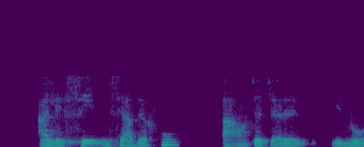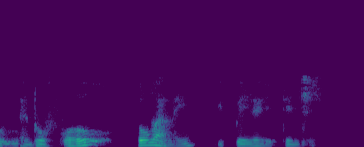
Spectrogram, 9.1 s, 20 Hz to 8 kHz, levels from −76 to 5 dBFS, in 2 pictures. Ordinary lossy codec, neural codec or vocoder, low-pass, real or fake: AAC, 16 kbps; codec, 24 kHz, 0.9 kbps, WavTokenizer, medium speech release version 2; 7.2 kHz; fake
